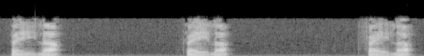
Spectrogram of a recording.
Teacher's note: the pitch of the neutral tone is near the top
